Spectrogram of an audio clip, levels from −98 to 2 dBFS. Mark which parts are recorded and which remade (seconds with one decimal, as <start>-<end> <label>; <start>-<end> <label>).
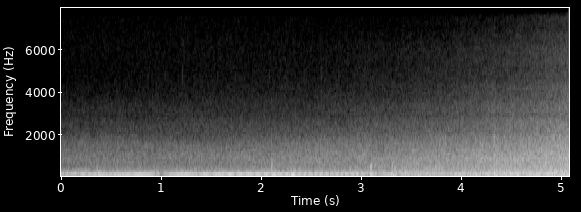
0.0-5.1 recorded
